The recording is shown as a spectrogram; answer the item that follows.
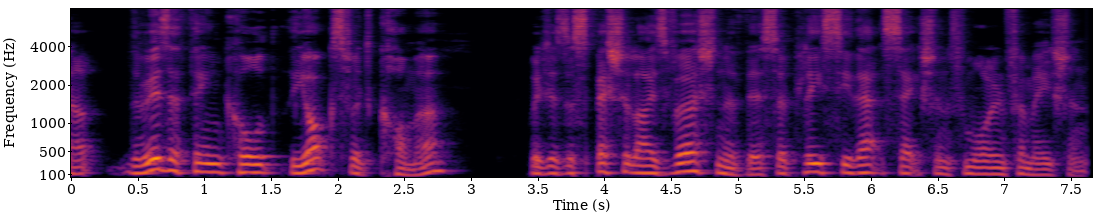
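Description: The recording is very clean, with a silent background. A man at medium pitch speaks at a moderate pace in a dark, mellow tone with ordinary pitch variation. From Britain. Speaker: English teacher. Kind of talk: tutorial. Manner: clear, measured.

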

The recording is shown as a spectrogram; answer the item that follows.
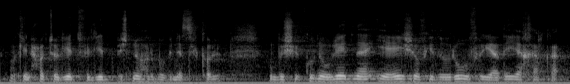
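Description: A man speaks extremely fast, with faint noise behind him. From Tunisia. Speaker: sports club president. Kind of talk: interview. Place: office. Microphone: handheld.

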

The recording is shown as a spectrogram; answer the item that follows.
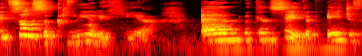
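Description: A woman speaks at a moderate pace in a Russian accent, high-pitched with very wide pitch swings. Light background noise and audible room echo surround her. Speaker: historian and lecturer; lecturer. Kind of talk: conference talk. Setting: stage with audience. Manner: halting. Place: home room. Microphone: lapel.

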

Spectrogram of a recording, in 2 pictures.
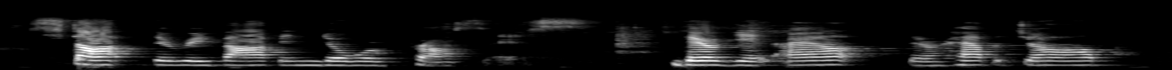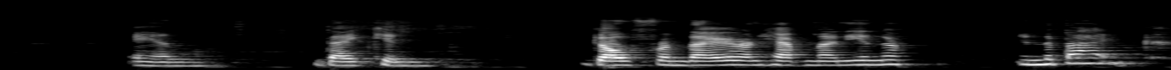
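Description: A woman with a bright, sharp tone and a medium pitch speaks at a very slow pace. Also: long, frequent pauses. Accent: Tennessee. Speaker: citizen speaking at public forum. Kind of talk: public comment. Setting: county commission meeting room.

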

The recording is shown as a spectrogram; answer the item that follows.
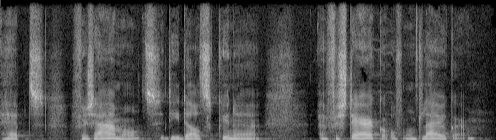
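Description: Against a quiet background, a woman speaks at a fairly low pitch. Her tone is dark and mellow, with monotone, flat intonation. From Netherlands, Groningen; Netherlands. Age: 30s. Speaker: leadership coach and entrepreneur; leadership coach. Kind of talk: interview conversation. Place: studio. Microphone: studio mic.

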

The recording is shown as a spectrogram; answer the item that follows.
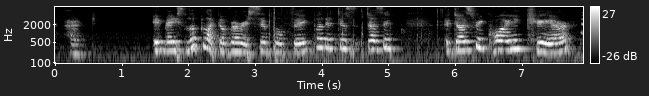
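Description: A woman at a very slow pace with ordinary pitch variation, plus audible room echo and light background noise. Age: 80s+. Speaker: amateur painter. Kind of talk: painting tutorial talk to camera. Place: home room.

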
